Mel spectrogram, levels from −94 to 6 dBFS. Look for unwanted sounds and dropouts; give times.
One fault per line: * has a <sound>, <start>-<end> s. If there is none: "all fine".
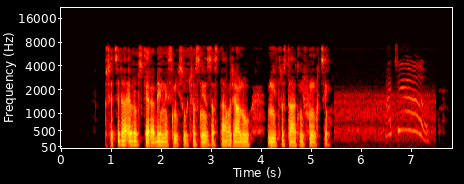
* has a sneeze, 6.5-7.4 s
